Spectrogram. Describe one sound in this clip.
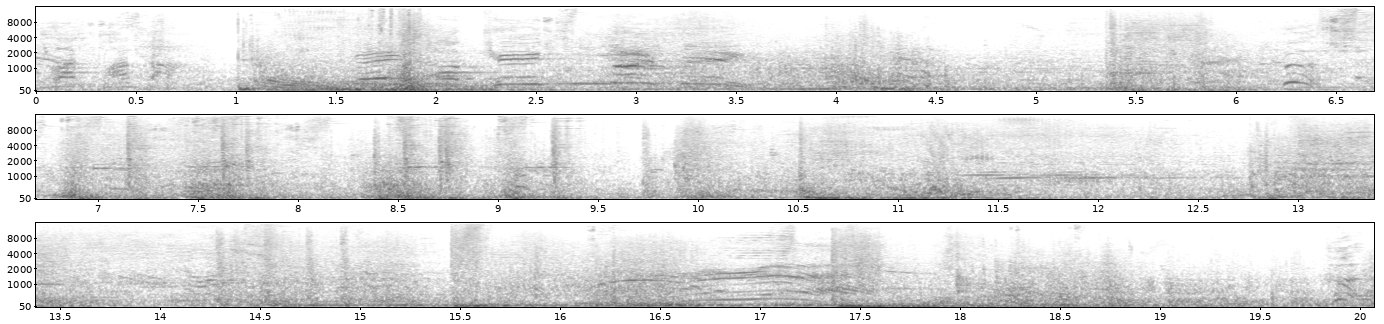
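Heavy punches and blade strikes thud and clang.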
